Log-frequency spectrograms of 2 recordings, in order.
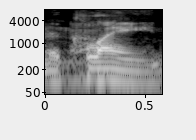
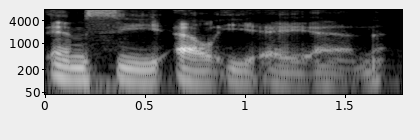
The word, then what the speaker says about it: McLean: It's Mc Lan. It sounds like McDonald's introducing a new healthy menu item.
